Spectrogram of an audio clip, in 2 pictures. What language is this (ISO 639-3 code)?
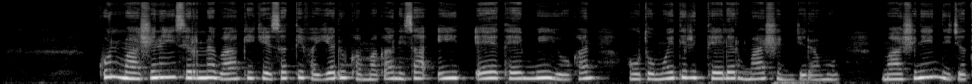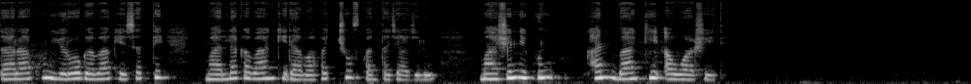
orm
